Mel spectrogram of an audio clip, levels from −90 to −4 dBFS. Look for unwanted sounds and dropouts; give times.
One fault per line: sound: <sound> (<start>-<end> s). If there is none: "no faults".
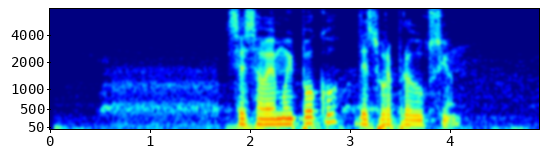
no faults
